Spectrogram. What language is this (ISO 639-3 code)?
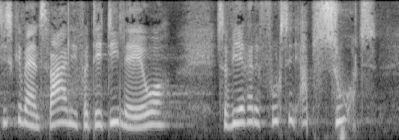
dan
